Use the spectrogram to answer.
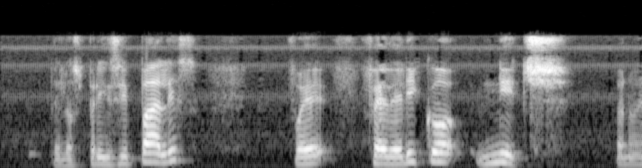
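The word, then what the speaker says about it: Nietzsche: Uno de ellos, de los principales, fue Federico Nietzsch. Bueno, en alemán se debe pronunciar algo así como Nicht.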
